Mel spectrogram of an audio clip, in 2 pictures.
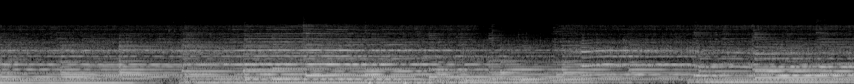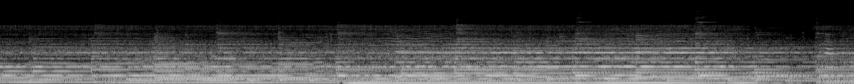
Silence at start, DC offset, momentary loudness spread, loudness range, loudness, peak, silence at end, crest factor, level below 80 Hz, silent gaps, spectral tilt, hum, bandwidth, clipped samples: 0 s; under 0.1%; 6 LU; 4 LU; -20 LUFS; -6 dBFS; 0 s; 14 dB; -26 dBFS; none; -8 dB/octave; none; 7 kHz; under 0.1%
